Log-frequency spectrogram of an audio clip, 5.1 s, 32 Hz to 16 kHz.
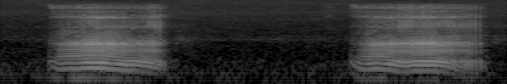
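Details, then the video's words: Elderly Cavalier King Charles Spaniel, aged 14.5 years, snoring indoors: two long, rasping, low snores about three seconds apart, each lasting just over a second with a buzzy, harmonic rattle, quiet pauses between. "cavalier king charles spaniel snoring"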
